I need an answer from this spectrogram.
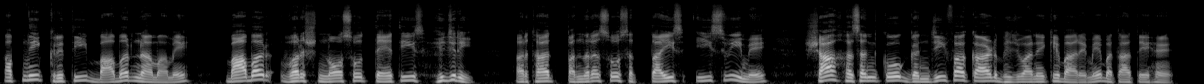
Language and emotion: Hindi, neutral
